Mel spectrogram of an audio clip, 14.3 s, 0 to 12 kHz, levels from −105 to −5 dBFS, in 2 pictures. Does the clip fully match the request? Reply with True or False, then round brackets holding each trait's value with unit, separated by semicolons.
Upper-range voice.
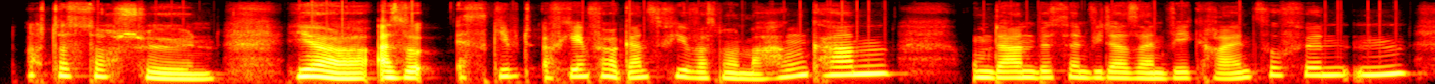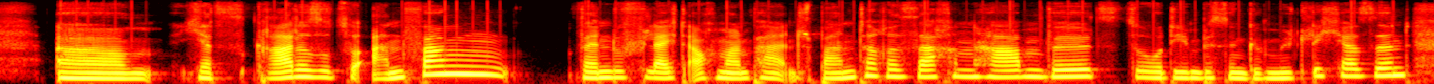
True (200 Hz)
